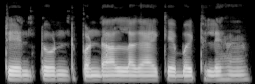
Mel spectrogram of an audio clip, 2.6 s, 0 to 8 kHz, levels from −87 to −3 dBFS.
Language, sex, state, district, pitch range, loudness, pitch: Awadhi, male, Chhattisgarh, Balrampur, 110-115 Hz, -21 LUFS, 110 Hz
